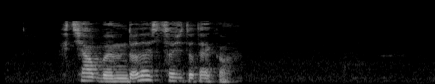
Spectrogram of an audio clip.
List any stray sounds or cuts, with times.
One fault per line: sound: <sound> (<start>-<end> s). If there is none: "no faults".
no faults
